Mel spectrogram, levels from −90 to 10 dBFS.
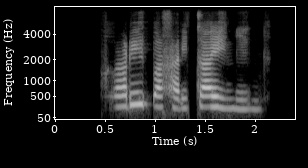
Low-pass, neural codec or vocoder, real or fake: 7.2 kHz; codec, 16 kHz in and 24 kHz out, 0.6 kbps, FireRedTTS-2 codec; fake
